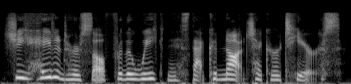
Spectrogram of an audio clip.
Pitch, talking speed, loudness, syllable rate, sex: 240 Hz, 205 wpm, -20 LUFS, 4.5 syllables/s, female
